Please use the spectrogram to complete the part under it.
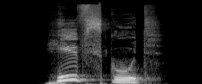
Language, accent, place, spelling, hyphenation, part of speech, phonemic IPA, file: German, Germany, Berlin, Hilfsgut, Hilfs‧gut, noun, /ˈhɪlfsˌɡuːt/, De-Hilfsgut.ogg
- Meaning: aid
